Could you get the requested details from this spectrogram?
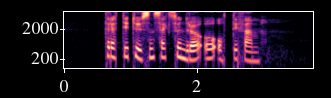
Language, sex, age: Norwegian, female, 40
